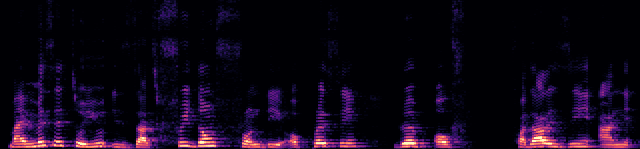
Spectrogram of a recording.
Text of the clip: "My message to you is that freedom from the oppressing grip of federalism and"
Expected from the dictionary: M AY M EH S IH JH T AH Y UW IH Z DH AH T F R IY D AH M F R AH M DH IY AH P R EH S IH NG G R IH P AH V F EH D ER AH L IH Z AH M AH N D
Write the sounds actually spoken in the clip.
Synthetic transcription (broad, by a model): M AY M EH S IH JH T AH Y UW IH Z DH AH T F R IY D AH M F R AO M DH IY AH P R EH S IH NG G R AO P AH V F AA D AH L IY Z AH AH N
